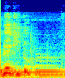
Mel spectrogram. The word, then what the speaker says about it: Megiddo: La prononciation, c'est Megiddo.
